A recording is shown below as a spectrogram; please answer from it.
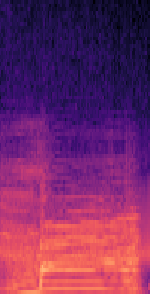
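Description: A bull's single long, steady moo that drops in pitch as it ends, after nearly two seconds.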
